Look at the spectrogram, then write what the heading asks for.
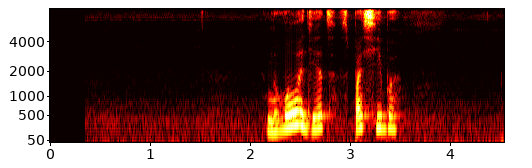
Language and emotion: Russian, positive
